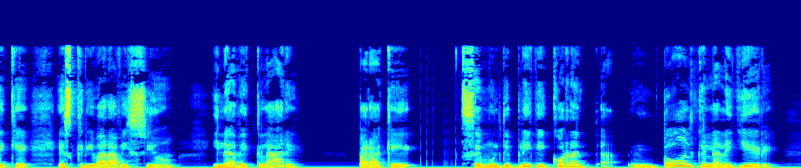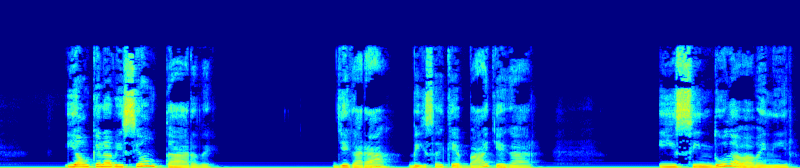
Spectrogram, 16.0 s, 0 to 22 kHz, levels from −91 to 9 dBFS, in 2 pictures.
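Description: Mains hum runs throughout: a ground loop or nearby transformer leaks the 50 Hz power line into the speech as a steady low drone, sitting fairly high, roughly 15 dB under the voice.

Processor overload crackle, 4.21 to 4.56 s, between "y la declare para" and "se multiplique y corra": the processor falls behind on very short audio buffers, well under a millisecond each. Each missed deadline drops in a hard-edged sliver of silence, and together they make a brief gritty crackle.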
